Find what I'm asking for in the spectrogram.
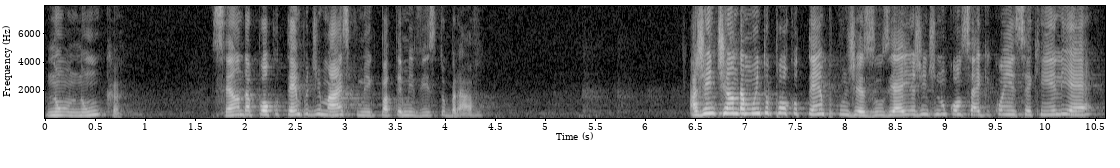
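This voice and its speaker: A woman preaching a sermon, loud and very expressive. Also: high-pitched, normal speed, long pauses, long reverb tail. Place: church.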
